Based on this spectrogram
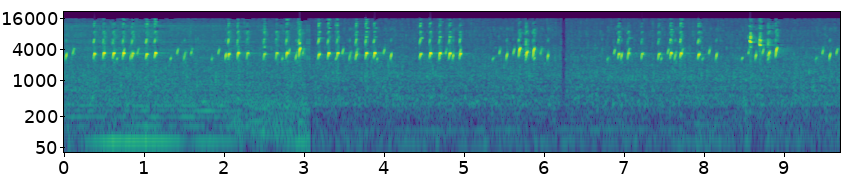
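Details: European goldfinch song for stimulating a goldfinch to sing: lively twittering in short, bright phrases of rapid chirps and metallic jingles, pausing briefly between runs, with low rumble at the start.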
